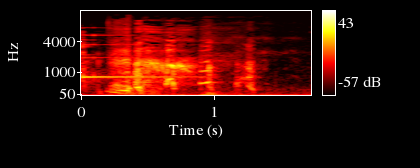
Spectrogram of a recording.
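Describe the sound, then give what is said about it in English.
A correct-answer bell effect rings out as a bright ding-dong chime of a few quick tones, with a short ringing tail that fades fast. “Hey, where's the correct answer bell”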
